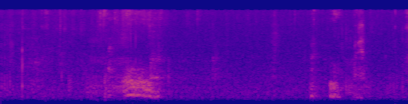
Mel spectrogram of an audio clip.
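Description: Mostly near silence, with one short, faint vocal sound from a small Pomeranian dog about two seconds in while it waits for a treat, and a few soft clicks near the end.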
